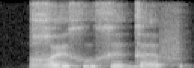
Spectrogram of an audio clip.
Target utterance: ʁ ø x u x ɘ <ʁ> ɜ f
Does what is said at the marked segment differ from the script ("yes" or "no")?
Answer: yes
